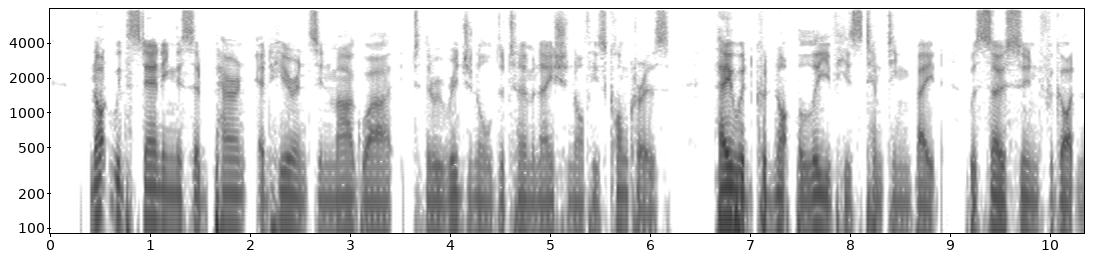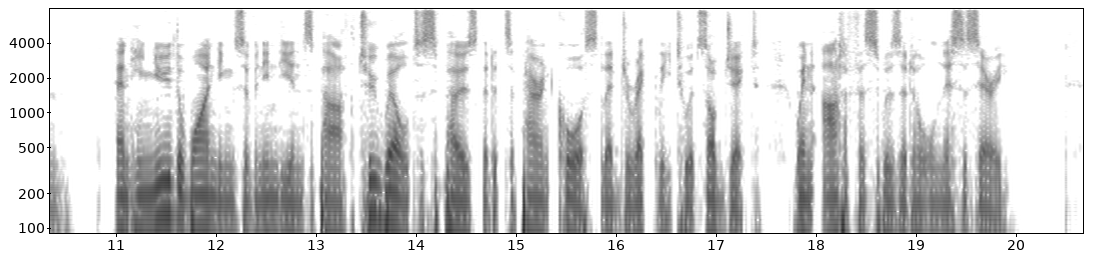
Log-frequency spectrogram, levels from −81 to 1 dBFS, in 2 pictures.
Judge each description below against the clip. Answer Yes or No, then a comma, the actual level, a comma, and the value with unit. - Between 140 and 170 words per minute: Yes, average, 150 wpm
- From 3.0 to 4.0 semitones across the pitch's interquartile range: No, narrow, 2.4 semitones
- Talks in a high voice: No, very low, 85 Hz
